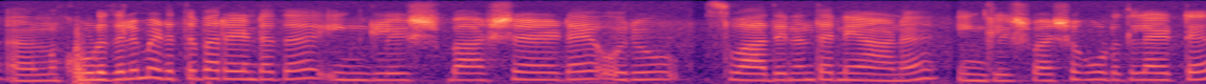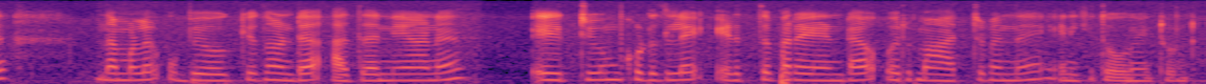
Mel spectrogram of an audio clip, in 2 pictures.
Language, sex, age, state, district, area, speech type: Malayalam, female, 18-30, Kerala, Ernakulam, rural, spontaneous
